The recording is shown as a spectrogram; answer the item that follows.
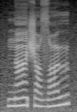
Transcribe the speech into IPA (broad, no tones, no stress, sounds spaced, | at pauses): n ã ʃ ɯ zˤ ɯ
